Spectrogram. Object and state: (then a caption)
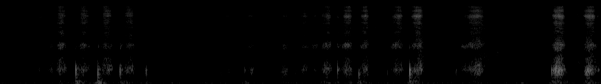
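Drawing paper scratched by pencil. An HB pencil scratches and rubs across a flat sheet of drawing paper while shading lashes, making a quick series of short, bright, scratchy strokes. The strokes stop briefly near the middle, then resume with some louder rubs toward the end.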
